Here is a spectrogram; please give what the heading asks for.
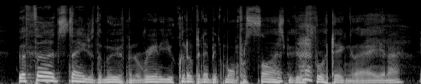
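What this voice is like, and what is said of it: Deep English gentleman voice, Patrick Stewart-like. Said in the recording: “accent ... Whilst so deep ... a manly, gentlemanly, English gentleman. ... Almost a bit like Patrick Stewart.”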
